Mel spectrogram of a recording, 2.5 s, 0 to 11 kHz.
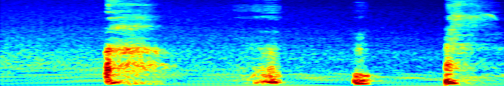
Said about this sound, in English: Yeah, the two of you hear a weak cough come from 160's bed.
